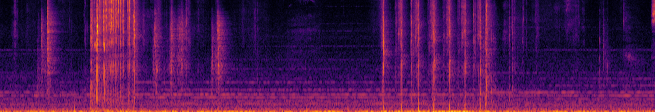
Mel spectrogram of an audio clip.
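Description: Tarot cards are shuffled close by, with a loud burst of riffling near the start, then a long soft card-rubbing texture and a later run of crisp slapping flicks.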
